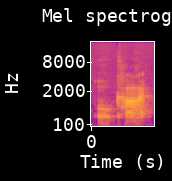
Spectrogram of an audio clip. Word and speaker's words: Roccat: there we have it i believe that's pronounced oh cot if you speak german and i'm saying that incorrectly let me know in the comments below so there's our logo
